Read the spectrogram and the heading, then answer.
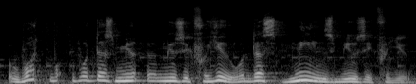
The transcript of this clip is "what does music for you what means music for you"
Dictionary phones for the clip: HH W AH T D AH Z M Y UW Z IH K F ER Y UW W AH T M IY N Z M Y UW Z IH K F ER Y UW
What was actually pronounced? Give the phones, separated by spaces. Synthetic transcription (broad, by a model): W W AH T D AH Z M Y UW Z IH K F ER Y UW W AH T M IY N Z M Y UW Z IH K F ER Y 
